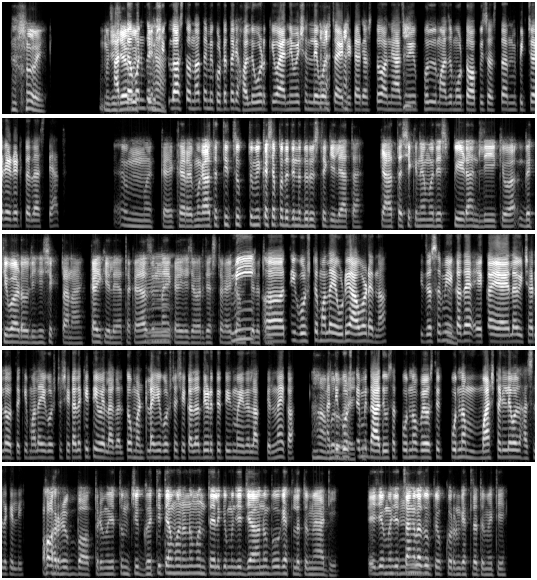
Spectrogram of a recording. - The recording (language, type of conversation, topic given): Marathi, podcast, तुमची आवड कशी विकसित झाली?
- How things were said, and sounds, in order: laughing while speaking: "होय"; tapping; other noise; chuckle; other background noise; surprised: "अरे बापरे!"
